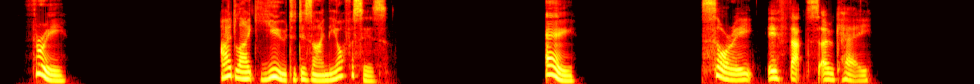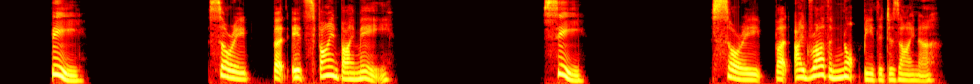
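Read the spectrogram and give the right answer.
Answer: C: Sorry, but I'd rather not be the designer.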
